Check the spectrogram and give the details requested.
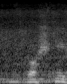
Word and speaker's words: goshiki: Another goshiki here. Goshki, whichever way you like to pronounce it.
